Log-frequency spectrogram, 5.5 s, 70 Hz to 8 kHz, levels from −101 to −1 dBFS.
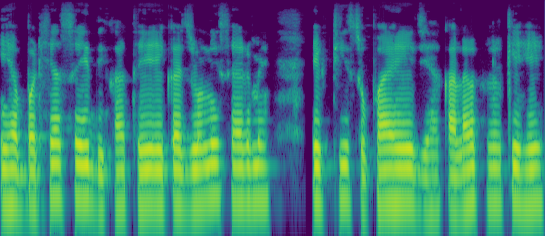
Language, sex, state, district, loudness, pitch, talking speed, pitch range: Chhattisgarhi, male, Chhattisgarh, Jashpur, -17 LUFS, 135 Hz, 185 wpm, 130-140 Hz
